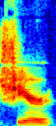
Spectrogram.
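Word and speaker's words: Schear: um just for clarification my last name is spelled sheer s-c-h-e-a-r thank you um so my name is jacob scheer i'm an advocacy organizer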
